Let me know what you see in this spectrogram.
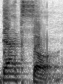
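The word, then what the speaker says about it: debt: I have not known the family of Abdul मुत्तलिब to delay in repaying dates, यहां पर ये है डेट, इसका जो बी है ये साइलेंट है, और ये भी कहते हैं कर्ज को।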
